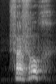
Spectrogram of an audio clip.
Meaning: inflection of vervroegen: 1. first-person singular present indicative 2. second-person singular present indicative 3. imperative
- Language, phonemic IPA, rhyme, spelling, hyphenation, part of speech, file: Dutch, /vərˈvrux/, -ux, vervroeg, ver‧vroeg, verb, Nl-vervroeg.ogg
